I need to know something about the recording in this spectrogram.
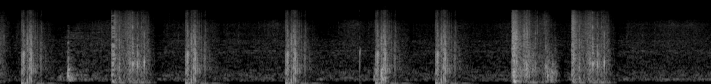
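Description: Leaves rustle and crunch in short, repeated bursts as they are broken.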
